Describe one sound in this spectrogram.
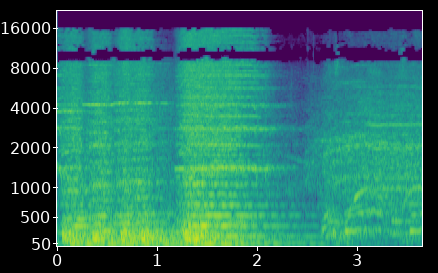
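A marching band's brass and drums play loudly in an echoing hall.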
